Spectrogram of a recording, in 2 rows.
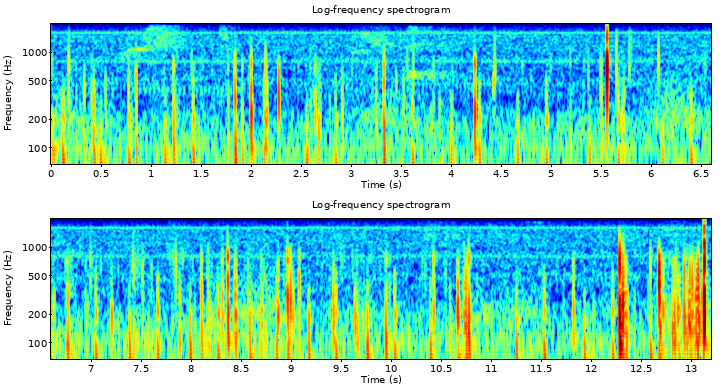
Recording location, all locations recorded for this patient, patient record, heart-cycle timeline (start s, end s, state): mitral valve (MV)
aortic valve (AV)+pulmonary valve (PV)+tricuspid valve (TV)+mitral valve (MV)
#Age: Child
#Sex: Male
#Height: 132.0 cm
#Weight: 50.6 kg
#Pregnancy status: False
#Murmur: Absent
#Murmur locations: nan
#Most audible location: nan
#Systolic murmur timing: nan
#Systolic murmur shape: nan
#Systolic murmur grading: nan
#Systolic murmur pitch: nan
#Systolic murmur quality: nan
#Diastolic murmur timing: nan
#Diastolic murmur shape: nan
#Diastolic murmur grading: nan
#Diastolic murmur pitch: nan
#Diastolic murmur quality: nan
#Outcome: Normal
#Campaign: 2015 screening campaign
0.00	2.52	unannotated
2.52	2.64	S1
2.64	2.81	systole
2.81	2.92	S2
2.92	3.26	diastole
3.26	3.44	S1
3.44	3.58	systole
3.58	3.68	S2
3.68	3.96	diastole
3.96	4.06	S1
4.06	4.24	systole
4.24	4.36	S2
4.36	4.64	diastole
4.64	4.74	S1
4.74	4.92	systole
4.92	5.02	S2
5.02	5.35	diastole
5.35	5.48	S1
5.48	5.64	systole
5.64	5.74	S2
5.74	6.08	diastole
6.08	6.18	S1
6.18	6.36	systole
6.36	6.46	S2
6.46	6.73	diastole
6.73	6.88	S1
6.88	7.00	systole
7.00	7.10	S2
7.10	7.36	diastole
7.36	7.47	S1
7.47	7.64	systole
7.64	7.74	S2
7.74	7.96	diastole
7.96	8.06	S1
8.06	13.20	unannotated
